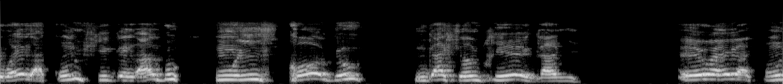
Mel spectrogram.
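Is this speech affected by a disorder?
Yes: cerebral palsy; physical disability.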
